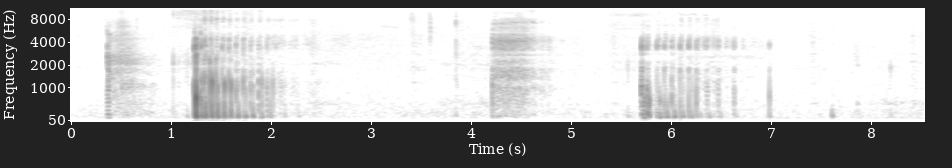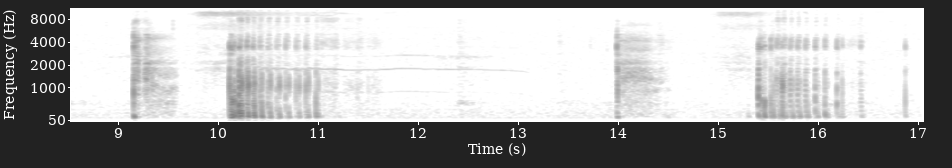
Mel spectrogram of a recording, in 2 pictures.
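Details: Rhythmic snoring: a short rattling inward snore, then a longer breathy outward puff, repeating about every five seconds, roughly twelve breaths per minute.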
